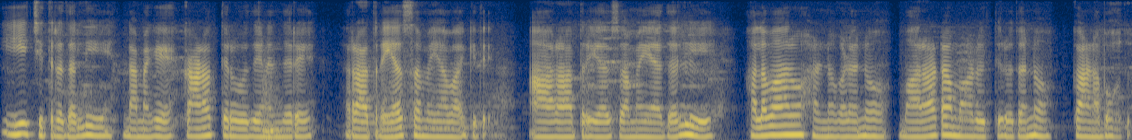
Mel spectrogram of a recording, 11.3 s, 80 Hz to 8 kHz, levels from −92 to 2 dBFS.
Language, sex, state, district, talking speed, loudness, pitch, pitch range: Kannada, female, Karnataka, Dharwad, 75 wpm, -18 LUFS, 165 Hz, 160-180 Hz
